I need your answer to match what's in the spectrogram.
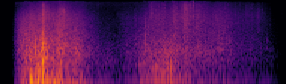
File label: sit in overgrown grass; anemoi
